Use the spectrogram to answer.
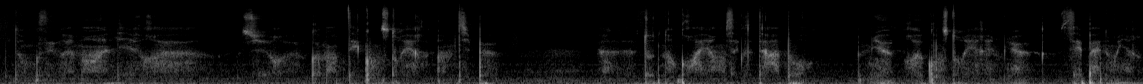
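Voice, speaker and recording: A woman whispers at a very slow pace. Her loudness swings widely, and there is noticeable background noise. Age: 20s. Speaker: ASMR creator. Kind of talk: ASMR monthly favourites talk. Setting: home webcam recording. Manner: whispered.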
